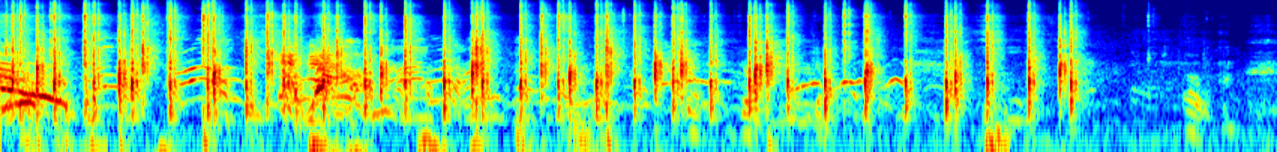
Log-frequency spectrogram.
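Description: Audience in a play clapping together in a fast, uneven burst of sharp hand claps, dense for about seven seconds before thinning to a few scattered claps.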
